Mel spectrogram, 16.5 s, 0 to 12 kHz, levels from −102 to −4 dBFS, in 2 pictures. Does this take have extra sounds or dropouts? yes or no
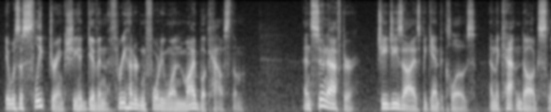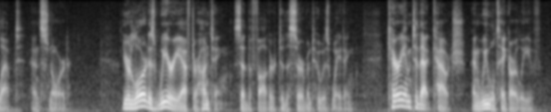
no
